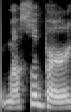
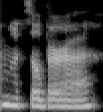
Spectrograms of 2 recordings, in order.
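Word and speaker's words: Musselburgh: So when is it true whenever you see the gh, it's like an a sound like Edinburgh, muscle? Yeah, muscle.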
